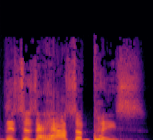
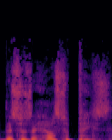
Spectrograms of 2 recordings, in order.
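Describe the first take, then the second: First: It is said loudly, almost yelled. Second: It is said calmly, not yelled.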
